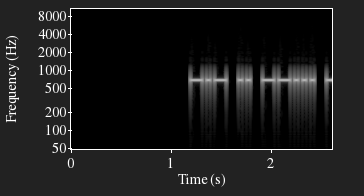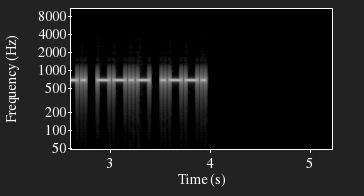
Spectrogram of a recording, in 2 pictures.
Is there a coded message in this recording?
Yes: Morse code from 1.2 to 4.0 s, heard as a keyed tone, about 30 wpm, 700 Hz. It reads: KI7NQP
